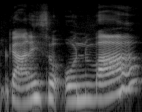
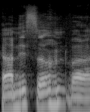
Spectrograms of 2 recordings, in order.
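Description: First: Amused. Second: Higher, louder, amused echo; laughing agreement. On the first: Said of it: "Gar nicht so unwahr, hast du recht". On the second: Friend repeating her line, laughing louder. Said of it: "hast du recht". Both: Real, not acted.

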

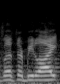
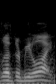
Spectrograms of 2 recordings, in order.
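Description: First: Louder, proclaiming like God creating light; louder, commanding creation; divine command. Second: Said in the usual way. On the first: Retold or imitated. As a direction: announce "Let there be light" as a booming command. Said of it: "and God said". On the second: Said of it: "Jesus was the one that said".

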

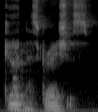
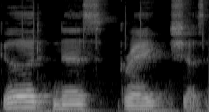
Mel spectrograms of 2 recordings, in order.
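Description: First: Soft, low aside; hushed, low-key disbelief; muted exclamation. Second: Very slow, syllable by syllable; exaggeratedly slow disbelief; drawn-out exclamation. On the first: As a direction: say it quietly, almost to yourself. Same exclamation, then stretched out. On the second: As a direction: stretch out "Goodness gracious" with long pauses inside. Repeats it syllable by syllable. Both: Real, not acted.

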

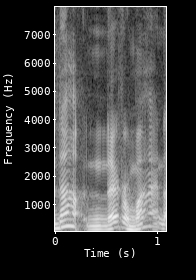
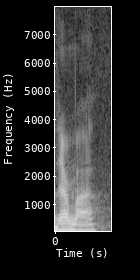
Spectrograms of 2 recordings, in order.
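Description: First: High, slow echo of "never mind"; teasing disbelief, much higher and slower; mock incredulous echo. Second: Said in the usual way. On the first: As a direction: throw her "never mind" back at her, pitched up and drawn out. He echoes her refusal.

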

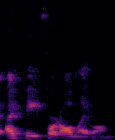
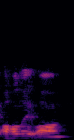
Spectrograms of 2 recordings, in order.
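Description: First: Said in the usual way. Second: All night long, punched louder on All; exasperated echo of the line before; louder emphatic repeat. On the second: Real, not acted. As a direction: hit All and lift the whole phrase.

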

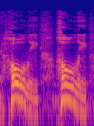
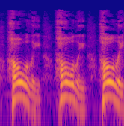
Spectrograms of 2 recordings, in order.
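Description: First: Said in the usual way. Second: High, loud ringing call of holy; seraphim calling. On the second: Acted. Seraphim calling back and forth, a high loud call. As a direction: call it out like an angel across heaven. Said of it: "are calling back and forth to one another".

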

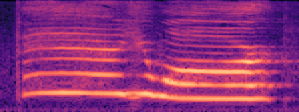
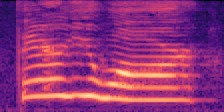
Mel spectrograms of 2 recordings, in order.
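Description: First: Very high and drawn out, slow; slow mock squeak. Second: Much higher, sing-song mocking squeak; mock squeaky high voice. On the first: Mocking his partner's greeting, stretched high and slow. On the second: Mocking his partner's greeting in a high squeak. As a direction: parrot them in a silly high squeak.

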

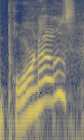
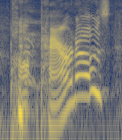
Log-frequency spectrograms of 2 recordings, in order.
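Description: First: Said in the usual way. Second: "pornos" said slowly, high and questioning; feigned unsure pronunciation. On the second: Acted. Narrator pretending not to know porn, awkwardly sounding out "pornos". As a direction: try out "pornos" like an unknown word, pitched way up. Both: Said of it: "Am I saying it right?".

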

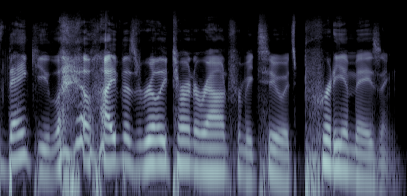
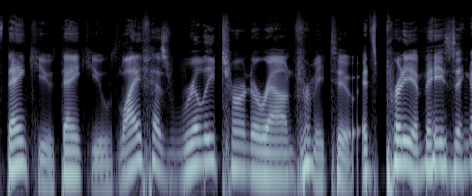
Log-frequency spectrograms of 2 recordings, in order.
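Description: First: Teary laugh through her words; emotional retelling. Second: Said in the usual way. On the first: Retold or imitated. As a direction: retell it again, moved, half laughing. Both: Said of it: "I'm gonna get emotional".

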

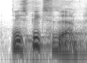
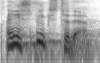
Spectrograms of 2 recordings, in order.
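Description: First: Softer echo. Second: Said in the usual way. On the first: Shown as a demonstration. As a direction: repeat "And he speaks to them" softer, lower.

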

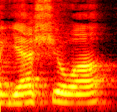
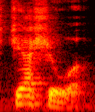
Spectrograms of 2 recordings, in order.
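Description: First: Yeshua said with a Y sound; old pronunciation. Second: Jeshua said with a J sound; corrected pronunciation. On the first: A preacher recalling how he used to say Yeshua, with a Y. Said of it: "I always used to call it Yeshua". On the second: A preacher correcting the name to Jeshua, with a J. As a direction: say Jeshua, starting on a J. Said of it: "It's Jeshua". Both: Shown as a demonstration.

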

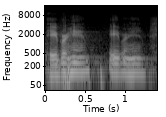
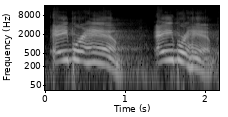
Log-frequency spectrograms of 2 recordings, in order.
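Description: First: Said in the usual way. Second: Urgent calling out. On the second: Acted. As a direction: call it out to stop someone, pitched high. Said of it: "is that how he said it".

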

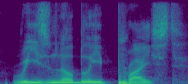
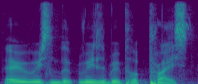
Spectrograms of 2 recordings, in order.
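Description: First: Slow, loud and carefully spoken "Reasonably priced"; deliberate enunciation. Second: Said in the usual way. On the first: Real, not acted. Podcaster redoing a stumbled phrase, slowly and emphatically. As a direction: say "Reasonably priced" at half speed, louder, word by word.

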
